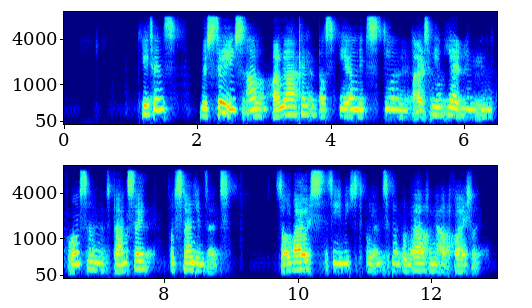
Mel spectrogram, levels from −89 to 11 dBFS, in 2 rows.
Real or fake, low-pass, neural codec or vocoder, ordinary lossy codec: fake; 7.2 kHz; codec, 16 kHz, 0.5 kbps, FreqCodec, smaller model; none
